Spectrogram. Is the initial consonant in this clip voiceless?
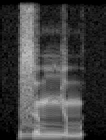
no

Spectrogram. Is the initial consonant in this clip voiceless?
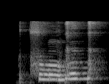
yes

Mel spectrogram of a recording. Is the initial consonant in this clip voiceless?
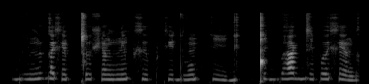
no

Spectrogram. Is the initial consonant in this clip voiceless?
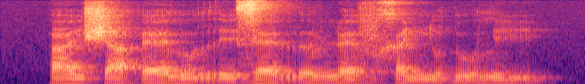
yes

